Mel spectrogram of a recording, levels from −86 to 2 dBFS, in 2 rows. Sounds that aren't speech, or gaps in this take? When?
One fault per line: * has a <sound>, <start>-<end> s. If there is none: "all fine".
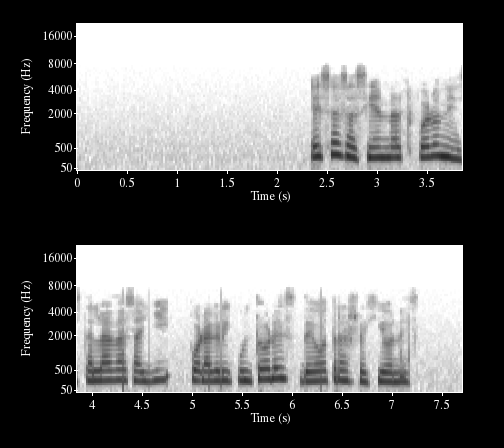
all fine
